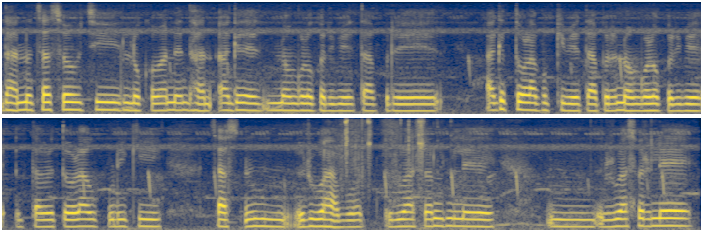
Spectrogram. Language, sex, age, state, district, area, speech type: Odia, female, 18-30, Odisha, Balasore, rural, spontaneous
